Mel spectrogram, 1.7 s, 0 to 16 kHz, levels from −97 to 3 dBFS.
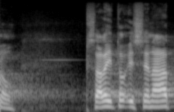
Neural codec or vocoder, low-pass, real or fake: none; 14.4 kHz; real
